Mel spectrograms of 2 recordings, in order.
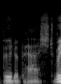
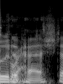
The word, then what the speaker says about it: Budapest: for saying I was going to Budapest, and then all of a sudden Hayes came out with Budapest, which is Budapest. – Correct. – Yeah, I guess I think it's actually respectful to pronounce it the way that they...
